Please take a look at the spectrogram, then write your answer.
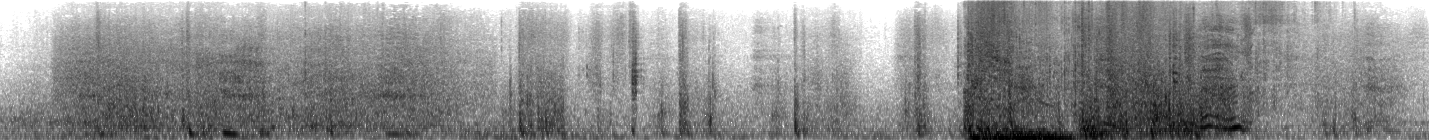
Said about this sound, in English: Those are the sounds of skeletons bursting up from out of the ground, attacking our heroes and our hearts with sheer terror and bone parts.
